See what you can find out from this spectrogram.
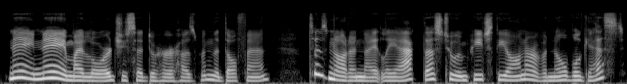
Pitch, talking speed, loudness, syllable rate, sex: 200 Hz, 250 wpm, -18 LUFS, 5.6 syllables/s, female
